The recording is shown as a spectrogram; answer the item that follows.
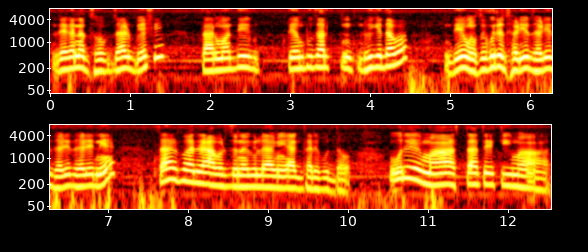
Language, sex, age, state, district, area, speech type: Bengali, female, 60+, West Bengal, Birbhum, urban, spontaneous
